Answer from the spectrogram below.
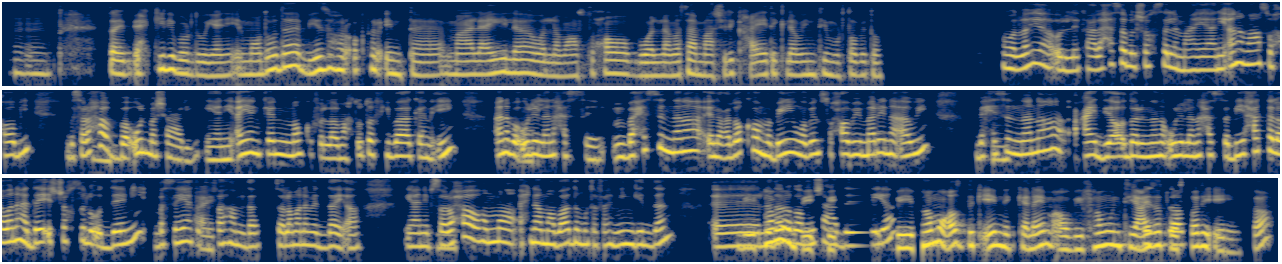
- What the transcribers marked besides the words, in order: static; distorted speech
- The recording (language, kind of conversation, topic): Arabic, podcast, بتحب تحكي عن مشاعرك ولا بتفضّل تخبيها؟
